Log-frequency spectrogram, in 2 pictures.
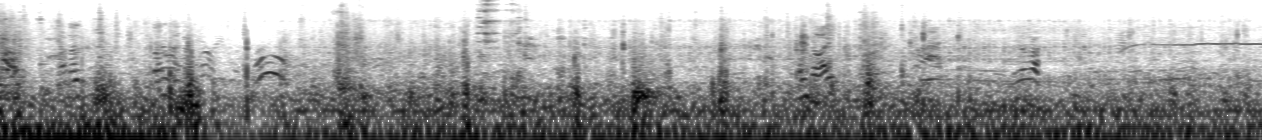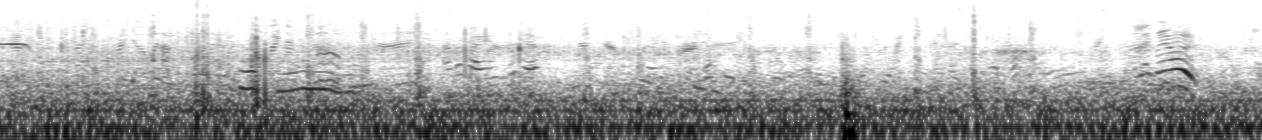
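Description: Men talk nearby in casual voices.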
